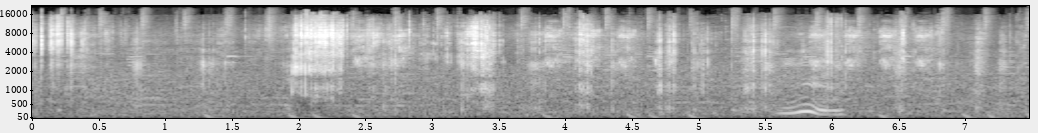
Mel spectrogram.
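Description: A deep-fried, cracker-like snack is bitten and chewed with loud, close crunches and crackles during a picnic at Angel Cruz Park in Stockton, California. People talk throughout, and the crunching stays clear under their voices.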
